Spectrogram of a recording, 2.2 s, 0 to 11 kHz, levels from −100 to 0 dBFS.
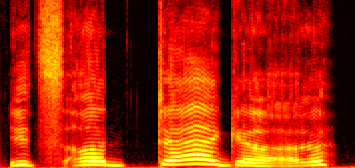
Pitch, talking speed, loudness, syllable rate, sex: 225 Hz, 80 wpm, -17 LUFS, 2.3 syllables/s, male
